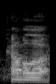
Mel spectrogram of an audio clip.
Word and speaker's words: Kamala: But it is Kamala Harris.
